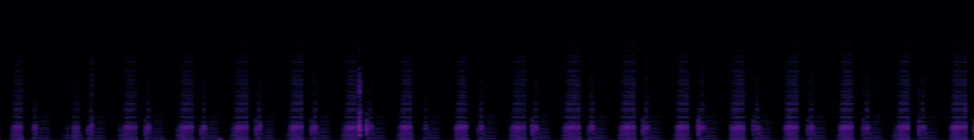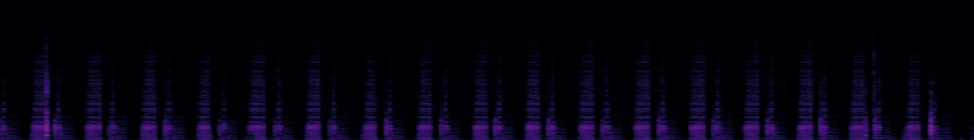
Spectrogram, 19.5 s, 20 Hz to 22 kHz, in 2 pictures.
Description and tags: bedsprings#own#2
Medium speed regular bed squeaking
squeaky, squeak, creaky, creak, bedsprings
